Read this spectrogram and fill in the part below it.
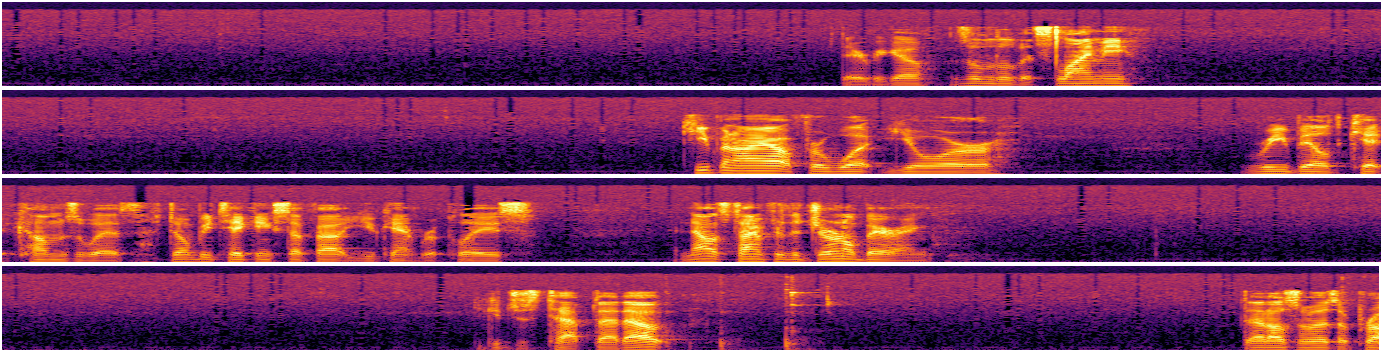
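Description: Small metal parts click and clink against each other.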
